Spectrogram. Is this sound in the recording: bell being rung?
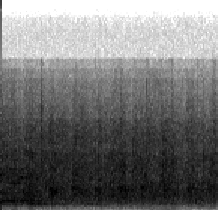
no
